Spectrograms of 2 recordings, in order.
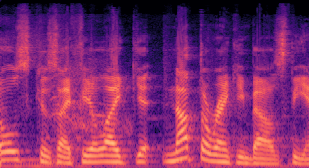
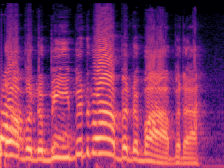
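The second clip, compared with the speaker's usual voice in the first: gibberish in fake Italian accent, much higher, louder; 10 semitones higher, 6 dB louder than usual. Performer saying nonsense words in a fake Italian accent. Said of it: "you say nonsense with a with an Italian accent".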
